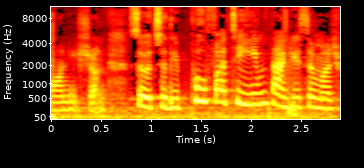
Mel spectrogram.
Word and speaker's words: PUFA: Is it PUFA? Yes, PUFA for sure.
